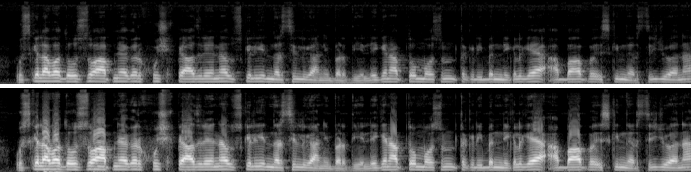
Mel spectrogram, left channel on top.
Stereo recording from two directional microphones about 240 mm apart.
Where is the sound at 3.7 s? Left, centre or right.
Centre.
